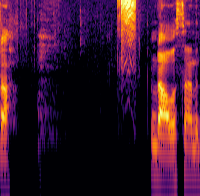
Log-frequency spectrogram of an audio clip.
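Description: A plastic cable tie zipped tight around a bundle of sparklers: one short, hissy ratcheting burst about a second in.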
